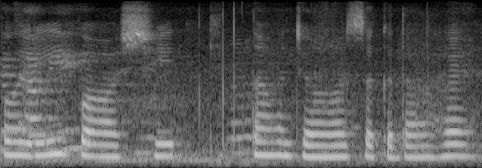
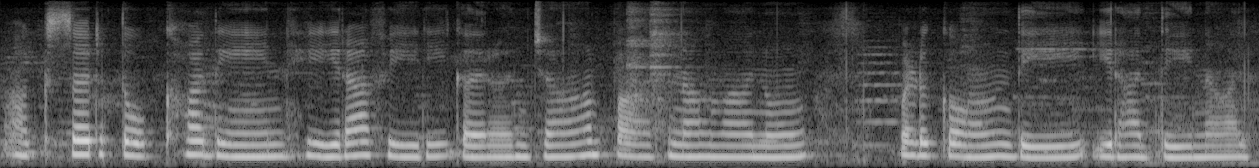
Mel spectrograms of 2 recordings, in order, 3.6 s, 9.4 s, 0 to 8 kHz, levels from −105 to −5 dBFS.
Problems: constant background noise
